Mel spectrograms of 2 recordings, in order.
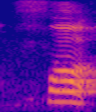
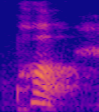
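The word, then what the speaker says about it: फ: So a lot of people pronounce fa wrong. It is actually pa. Yeah. Ha. You have to take the help of both of your lips in pronouncing these. We usually get on the English side and we say for, right? Because fruit, fail, fall. So we say fa, but in Sanskrit it is pha, and that is why it belongs to Oshtya.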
